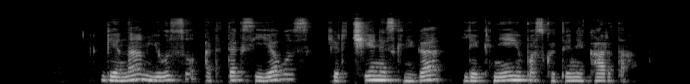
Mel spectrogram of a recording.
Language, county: Lithuanian, Vilnius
